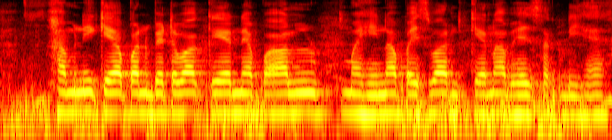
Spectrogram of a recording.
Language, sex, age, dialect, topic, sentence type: Magahi, male, 18-24, Southern, banking, question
